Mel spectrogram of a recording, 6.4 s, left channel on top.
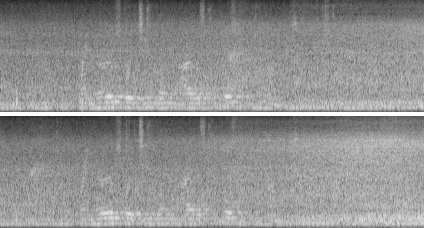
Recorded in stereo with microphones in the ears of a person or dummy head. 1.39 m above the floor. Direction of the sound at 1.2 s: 10° left (ahead or behind).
